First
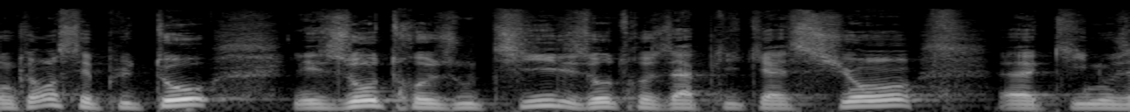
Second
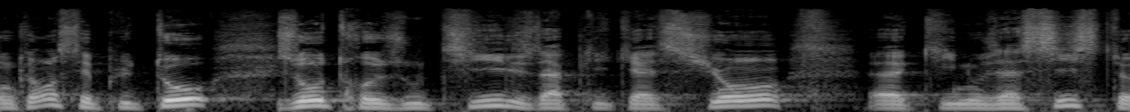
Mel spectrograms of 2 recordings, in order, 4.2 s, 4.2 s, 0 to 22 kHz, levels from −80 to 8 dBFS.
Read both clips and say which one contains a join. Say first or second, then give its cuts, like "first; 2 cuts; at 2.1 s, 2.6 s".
second; 2 cuts; at 1.0 s, 2.0 s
